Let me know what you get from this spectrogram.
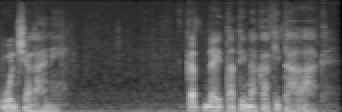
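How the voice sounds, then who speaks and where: A man's voice: on the low side, measured pace, a bit bright, slightly rough, exaggerated voice. A man playing an earnest young suitor, hesitant and sincere, in an Ilocano audio drama.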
